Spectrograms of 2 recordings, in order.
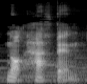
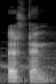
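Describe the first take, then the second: First: The vowel in 'have' is a full vowel. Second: The vowel in 'have' is a weak schwa. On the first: The speaker calls it wrong. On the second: The speaker calls it right. "I replaced a in have with the schwa sound"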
